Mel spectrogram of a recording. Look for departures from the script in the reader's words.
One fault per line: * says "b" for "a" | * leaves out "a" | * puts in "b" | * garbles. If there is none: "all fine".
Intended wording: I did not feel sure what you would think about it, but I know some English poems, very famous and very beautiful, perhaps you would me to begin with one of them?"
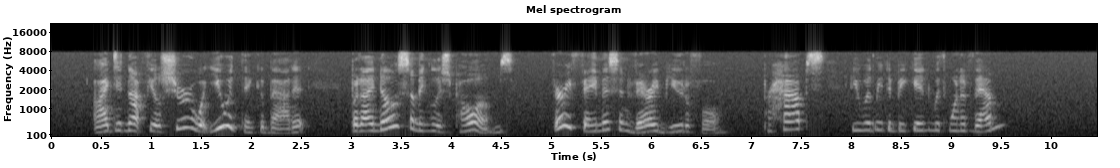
all fine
